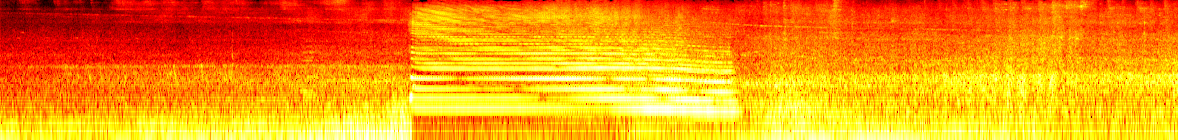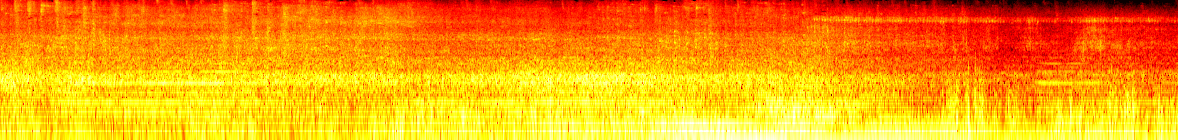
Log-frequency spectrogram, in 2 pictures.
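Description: Indian Railways diesel locomotive hauling an express passenger train past at speed. Its horn blows loudly for about three seconds, dropping in pitch near the end as it passes, followed by the steady rumble and wheel clatter of the coaches rolling by.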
